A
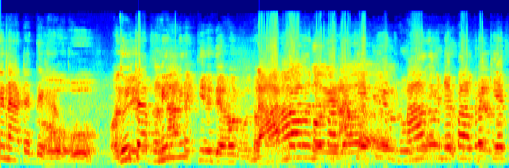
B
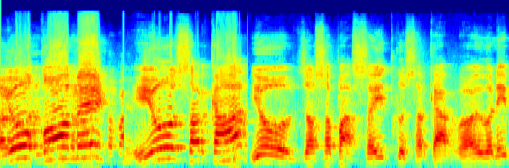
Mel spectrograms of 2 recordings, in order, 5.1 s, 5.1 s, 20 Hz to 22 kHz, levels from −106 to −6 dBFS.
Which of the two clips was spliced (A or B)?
B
